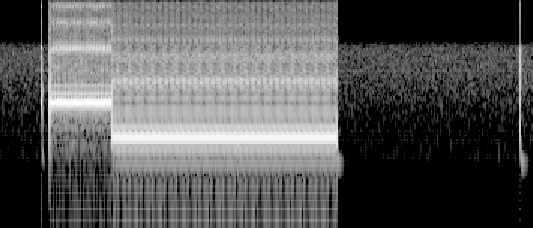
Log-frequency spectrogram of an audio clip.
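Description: Dispatch paging alert tones for Guthrie Air: a brief click, then a loud steady tone that shifts to a lower, longer second tone, holding for about three seconds before cutting off. Another click follows.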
